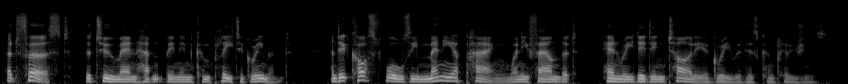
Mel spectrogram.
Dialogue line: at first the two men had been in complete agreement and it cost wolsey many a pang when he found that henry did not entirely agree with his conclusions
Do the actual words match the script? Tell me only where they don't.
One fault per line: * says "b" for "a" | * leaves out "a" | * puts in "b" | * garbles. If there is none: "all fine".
* says "hadn't" for "had"
* leaves out "not"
